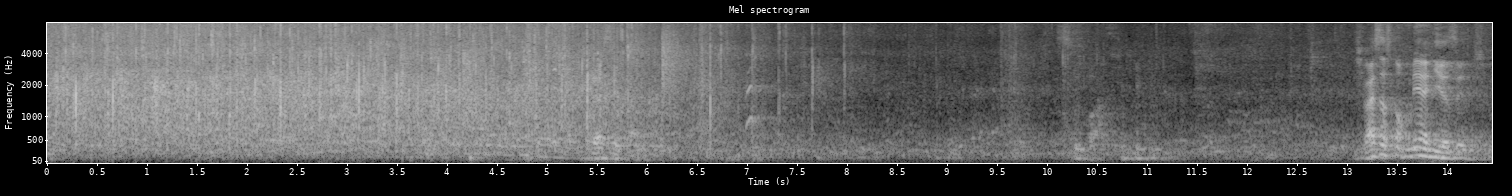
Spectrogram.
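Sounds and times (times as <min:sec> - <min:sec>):
audience clapping: 0:00.0 - 0:08.3
speech: 0:05.5 - 0:05.9, 0:13.2 - 0:14.4.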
